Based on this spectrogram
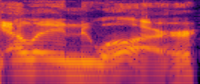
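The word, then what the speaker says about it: L.A. Noire: I'm going to introduce to you running LA Noir. That is how you say that name, that word. I heard it pronounced something weirdly the other day by somebody not in this event, but something weird.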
